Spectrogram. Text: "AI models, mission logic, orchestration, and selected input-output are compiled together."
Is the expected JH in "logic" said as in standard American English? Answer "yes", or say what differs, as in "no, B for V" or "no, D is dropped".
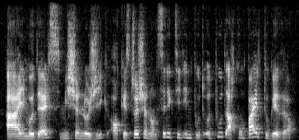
no, ZH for JH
